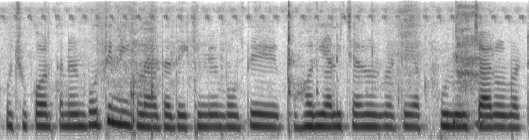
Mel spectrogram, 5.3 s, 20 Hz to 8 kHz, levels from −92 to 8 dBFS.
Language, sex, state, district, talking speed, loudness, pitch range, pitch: Hindi, female, Uttar Pradesh, Ghazipur, 240 wpm, -14 LUFS, 215-225 Hz, 220 Hz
